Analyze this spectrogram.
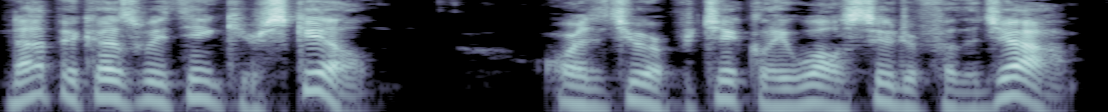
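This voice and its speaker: A man reading an earnest revolutionary plotter, bright-voiced. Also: fairly high pitch, animated, fast talker, slightly rough, no room sound, clean studio sound, full character voice. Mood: persuasive. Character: earnest male revolutionary plotter persuading wary allies. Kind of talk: storybook character read aloud.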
